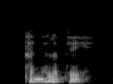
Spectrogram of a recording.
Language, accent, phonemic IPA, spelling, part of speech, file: English, Southern England, /pɪˈnɛləpi/, Penelope, proper noun, LL-Q1860 (eng)-Penelope.wav
- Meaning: 1. The faithful wife of Odysseus 2. A female given name from Ancient Greek 3. A town in Texas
